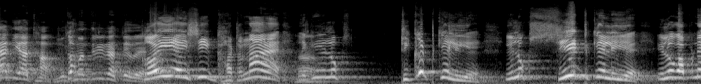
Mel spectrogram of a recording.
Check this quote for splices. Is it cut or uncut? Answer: uncut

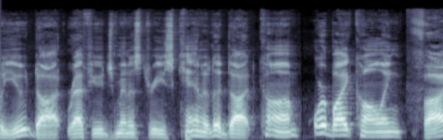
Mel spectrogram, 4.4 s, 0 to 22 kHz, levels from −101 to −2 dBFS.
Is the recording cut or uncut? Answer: cut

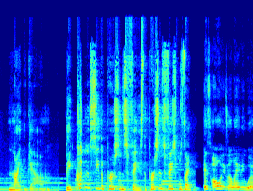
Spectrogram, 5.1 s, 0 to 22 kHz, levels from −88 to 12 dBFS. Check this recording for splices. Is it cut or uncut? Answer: cut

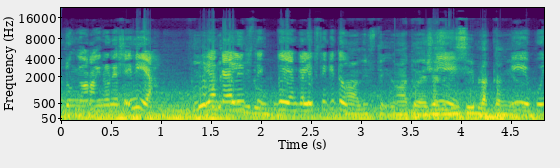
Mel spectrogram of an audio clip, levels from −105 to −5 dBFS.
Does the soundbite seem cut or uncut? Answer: cut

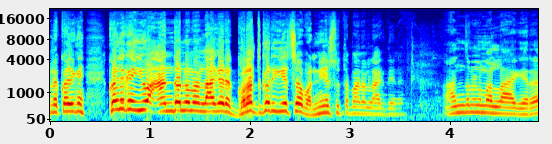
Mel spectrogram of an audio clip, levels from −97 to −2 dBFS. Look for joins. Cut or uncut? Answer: uncut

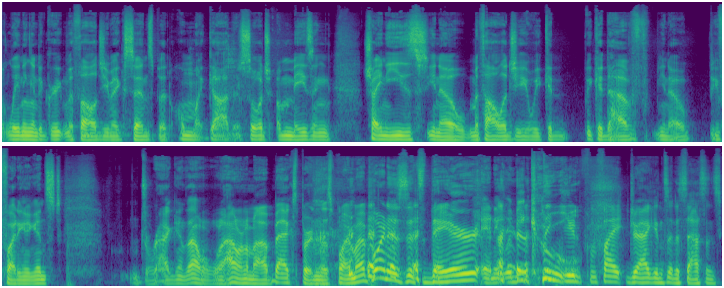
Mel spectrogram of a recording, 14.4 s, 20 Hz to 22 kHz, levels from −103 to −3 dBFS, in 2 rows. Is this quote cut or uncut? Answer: uncut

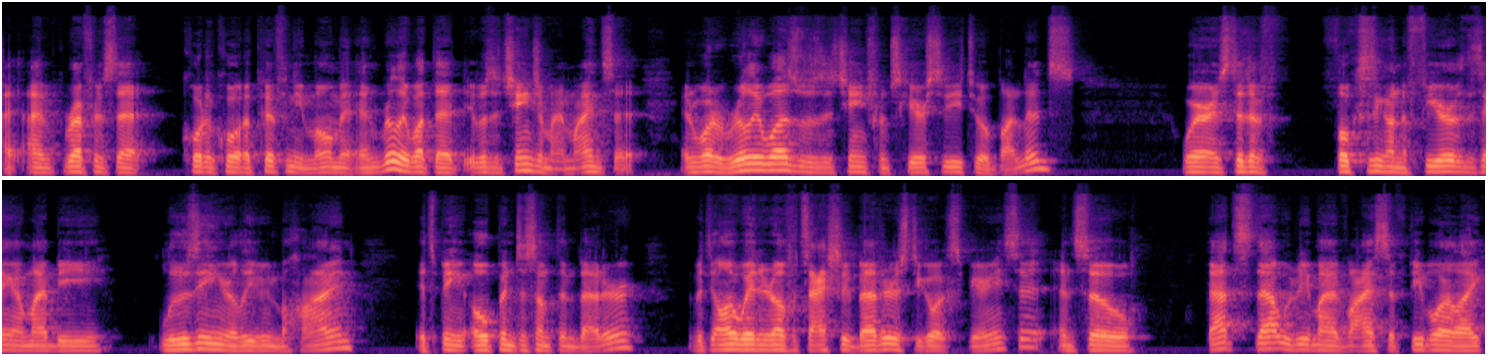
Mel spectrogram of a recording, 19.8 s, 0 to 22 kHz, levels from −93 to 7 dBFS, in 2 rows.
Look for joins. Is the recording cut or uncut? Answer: uncut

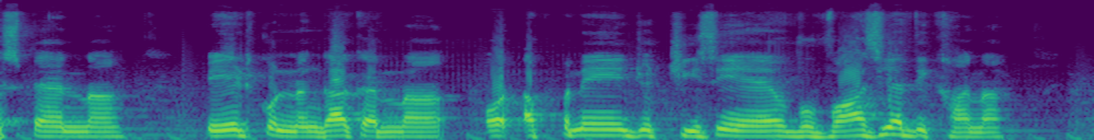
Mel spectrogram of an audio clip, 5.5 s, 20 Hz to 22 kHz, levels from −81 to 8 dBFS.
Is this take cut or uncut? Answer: uncut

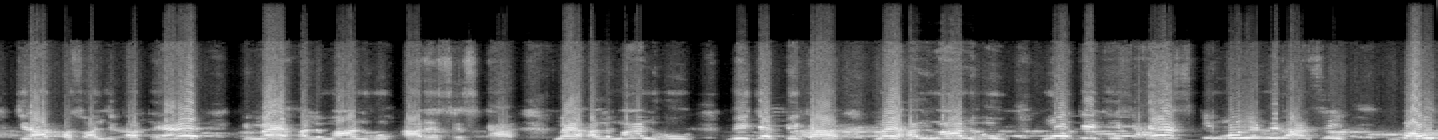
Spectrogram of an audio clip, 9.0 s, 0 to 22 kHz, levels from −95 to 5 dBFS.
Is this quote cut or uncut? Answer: cut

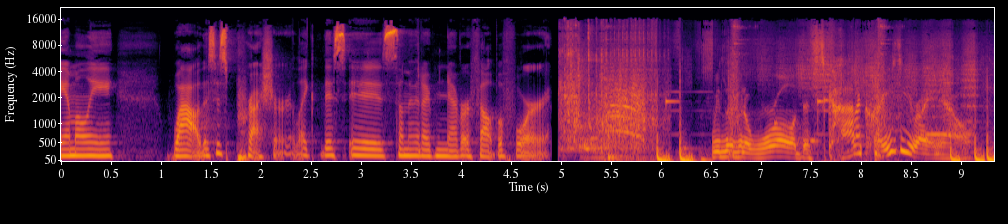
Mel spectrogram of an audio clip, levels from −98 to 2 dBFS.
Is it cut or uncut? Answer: cut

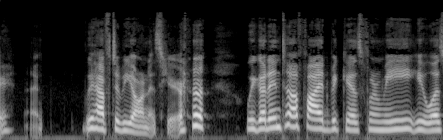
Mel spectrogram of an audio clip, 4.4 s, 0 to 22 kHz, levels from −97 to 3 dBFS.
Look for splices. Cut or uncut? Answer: uncut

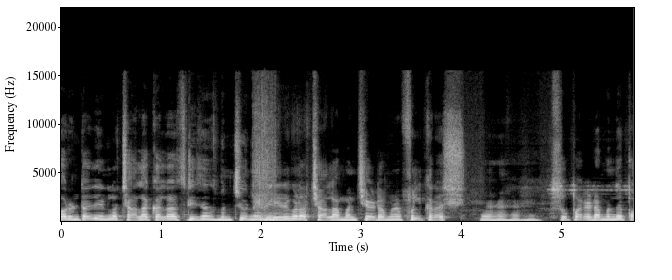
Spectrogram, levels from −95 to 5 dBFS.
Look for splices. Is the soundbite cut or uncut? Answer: cut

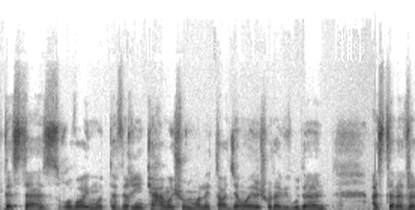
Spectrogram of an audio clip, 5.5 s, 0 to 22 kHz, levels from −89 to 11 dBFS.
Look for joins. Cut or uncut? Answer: uncut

